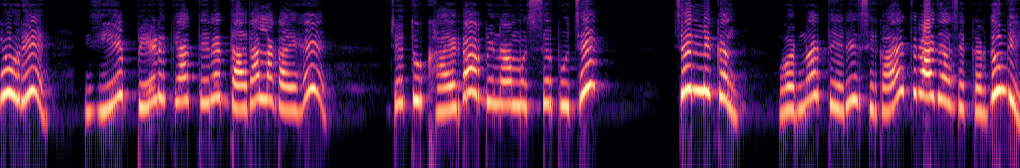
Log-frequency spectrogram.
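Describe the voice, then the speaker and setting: In a squeaky put-on character voice, a female-sounding speaker goes extremely high in pitch at a fairly slow pace with long, frequent pauses. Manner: angry, scolding.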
